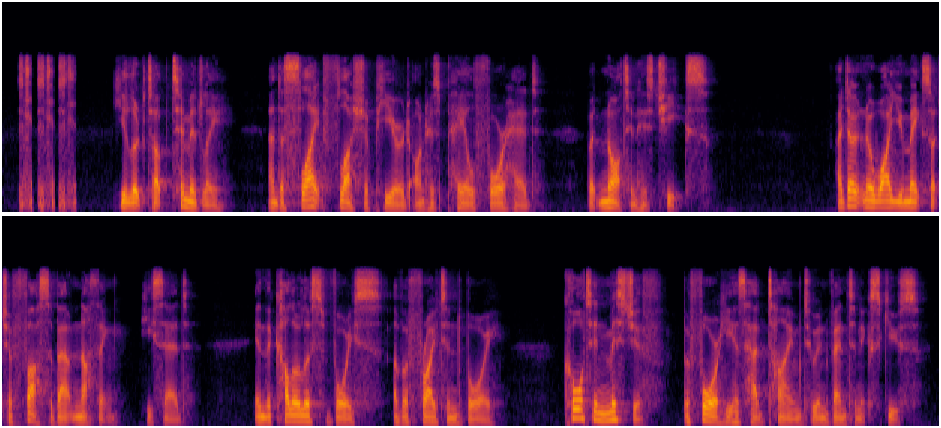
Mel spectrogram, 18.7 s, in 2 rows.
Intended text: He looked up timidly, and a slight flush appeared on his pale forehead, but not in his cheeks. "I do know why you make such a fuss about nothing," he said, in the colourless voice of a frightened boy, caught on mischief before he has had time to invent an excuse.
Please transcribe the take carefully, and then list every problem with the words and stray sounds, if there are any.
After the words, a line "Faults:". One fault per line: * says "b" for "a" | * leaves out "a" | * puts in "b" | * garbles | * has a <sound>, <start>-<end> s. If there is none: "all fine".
He looked up timidly, and a slight flush appeared on his pale forehead, but not in his cheeks. "I don't know why you make such a fuss about nothing," he said, in the colourless voice of a frightened boy, caught in mischief before he has had time to invent an excuse.
Faults:
* has a laugh, 0.2-0.7 s
* says "don't" for "do"
* says "in" for "on"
